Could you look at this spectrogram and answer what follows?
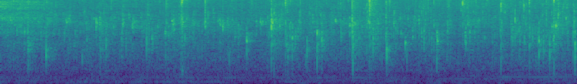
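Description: Steady close sizzling of beef adobo frying in a pan after oyster sauce goes in, a dense crackle with sharp pops and no talking.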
